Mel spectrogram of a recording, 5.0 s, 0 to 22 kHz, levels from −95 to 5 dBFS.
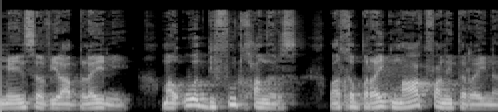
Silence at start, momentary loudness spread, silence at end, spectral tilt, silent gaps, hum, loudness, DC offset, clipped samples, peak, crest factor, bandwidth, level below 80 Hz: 0 s; 9 LU; 0 s; -6 dB/octave; none; none; -23 LUFS; under 0.1%; under 0.1%; -8 dBFS; 14 dB; 16 kHz; -62 dBFS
